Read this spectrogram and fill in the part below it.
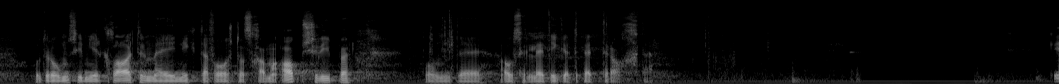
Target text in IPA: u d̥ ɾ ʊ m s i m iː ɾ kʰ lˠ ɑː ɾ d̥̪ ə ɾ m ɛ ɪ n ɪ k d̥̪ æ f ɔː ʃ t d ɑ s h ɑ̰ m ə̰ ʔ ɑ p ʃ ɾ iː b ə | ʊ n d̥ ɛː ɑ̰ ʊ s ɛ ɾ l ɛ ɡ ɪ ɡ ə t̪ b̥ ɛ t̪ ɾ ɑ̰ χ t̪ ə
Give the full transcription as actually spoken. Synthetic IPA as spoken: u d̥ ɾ ʊ m s i m iː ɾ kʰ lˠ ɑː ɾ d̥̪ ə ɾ m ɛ ɪ n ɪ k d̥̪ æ f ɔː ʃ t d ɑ s χ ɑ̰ m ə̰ ʔ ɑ p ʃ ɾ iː b ə | ʊ n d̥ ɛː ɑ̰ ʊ s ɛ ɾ l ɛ d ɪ ɡ ə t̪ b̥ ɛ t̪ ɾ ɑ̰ χ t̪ ə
